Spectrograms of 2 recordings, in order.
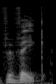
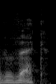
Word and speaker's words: Vivek: think it's Vivek this is how you actually pronounce it Vivek I gotta remember that because I'm always saying vivec but anyway you guys know who I'm speaking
